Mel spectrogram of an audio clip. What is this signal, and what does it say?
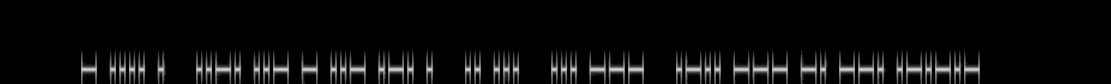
Morse code, heard as a keyed tone, about 25 wpm, 700 Hz. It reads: THE FUTURE IS SO LONG.
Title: Sentences from Top 700 Words 25wpm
